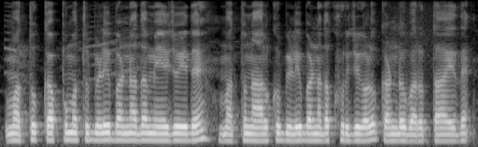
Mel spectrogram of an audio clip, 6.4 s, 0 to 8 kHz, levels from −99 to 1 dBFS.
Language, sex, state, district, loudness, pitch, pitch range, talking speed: Kannada, male, Karnataka, Bidar, -16 LUFS, 140 Hz, 135-145 Hz, 140 wpm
